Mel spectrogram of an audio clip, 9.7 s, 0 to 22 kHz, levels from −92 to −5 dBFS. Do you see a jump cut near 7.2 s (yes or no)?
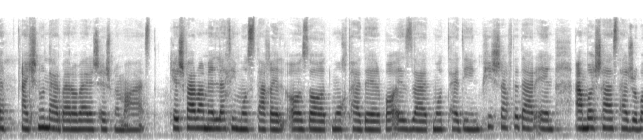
no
